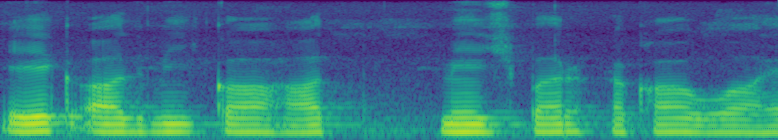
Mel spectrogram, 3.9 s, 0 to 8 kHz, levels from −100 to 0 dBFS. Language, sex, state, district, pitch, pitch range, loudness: Hindi, male, Uttar Pradesh, Shamli, 115 Hz, 115-120 Hz, -19 LUFS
